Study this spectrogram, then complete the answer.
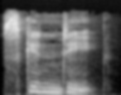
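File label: "skin deep", British English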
